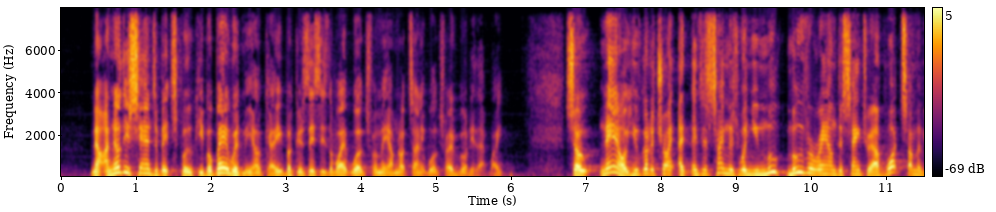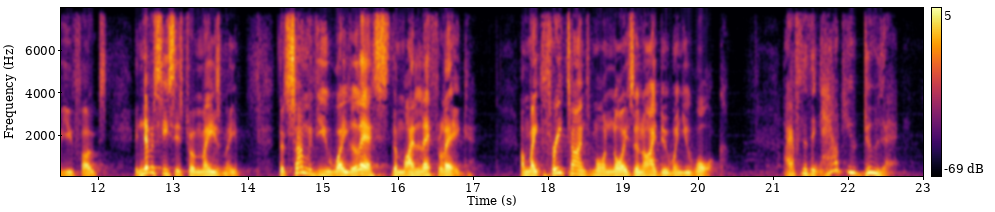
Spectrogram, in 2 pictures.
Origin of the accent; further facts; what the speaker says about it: England, United Kingdom; I'm English.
